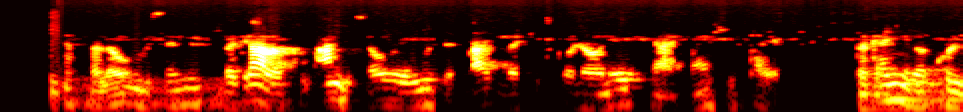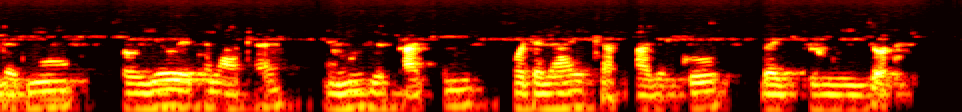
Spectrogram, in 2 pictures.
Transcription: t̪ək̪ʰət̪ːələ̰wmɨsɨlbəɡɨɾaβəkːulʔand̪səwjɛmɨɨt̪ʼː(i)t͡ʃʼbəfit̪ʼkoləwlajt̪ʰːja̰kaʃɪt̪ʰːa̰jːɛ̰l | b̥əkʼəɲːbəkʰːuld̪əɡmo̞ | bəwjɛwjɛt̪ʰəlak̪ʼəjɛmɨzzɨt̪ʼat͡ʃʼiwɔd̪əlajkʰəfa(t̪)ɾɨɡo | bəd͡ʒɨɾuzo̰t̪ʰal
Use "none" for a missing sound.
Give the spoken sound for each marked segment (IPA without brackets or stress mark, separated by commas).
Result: a, d̪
